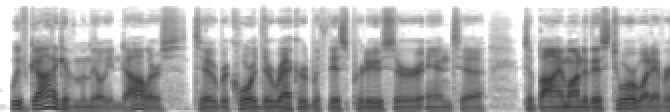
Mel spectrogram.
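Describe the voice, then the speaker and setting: In a very clean recording with a silent background and a dry, close sound with no echo, a man with an American accent speaks in an unremarkable speaking voice, fairly low in pitch, at a fairly quick pace with fairly even intonation. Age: 30s. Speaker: rock band singer. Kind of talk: casual interview chat.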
